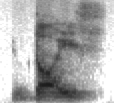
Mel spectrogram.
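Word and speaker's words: Deutsch: डॉय डॉय और डॉय के साथ हम टी एस सी एच लगा देगी। डॉइस बिल्कुल सही कहा।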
